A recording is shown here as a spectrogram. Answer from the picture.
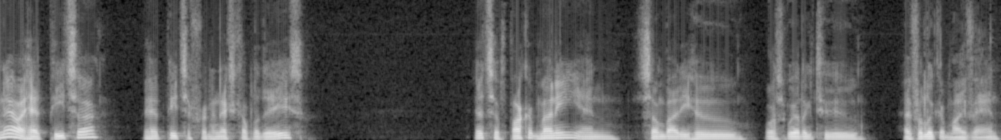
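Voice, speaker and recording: A man with a Dutch accent speaks in a dark, mellow tone. He leaves long, frequent pauses in a very clean recording with a silent background. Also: medium pitch for a man, ordinary pitch variation, moderate pace, dry, close sound with no echo. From Netherlands. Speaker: missionary. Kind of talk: testimony. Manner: animated.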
